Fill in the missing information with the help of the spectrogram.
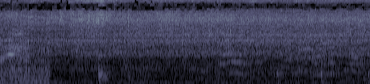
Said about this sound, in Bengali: চালটা আমরা ভালোভাবে নেড়ে চেড়ে ভেজে নেব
